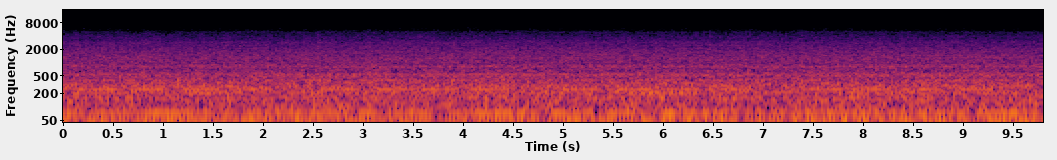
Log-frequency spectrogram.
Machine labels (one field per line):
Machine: slide rail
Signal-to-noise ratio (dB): -6 dB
